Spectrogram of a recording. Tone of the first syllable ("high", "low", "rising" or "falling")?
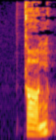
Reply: rising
